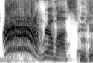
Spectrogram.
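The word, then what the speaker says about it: Aaahh!!! Real Monsters: Big fan of Beetlejuice, Tales from the Crypt Keeper, All Real Monsters. And even you said that wrong. Shouldn't it be like, ah, Real Monsters? – It should.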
